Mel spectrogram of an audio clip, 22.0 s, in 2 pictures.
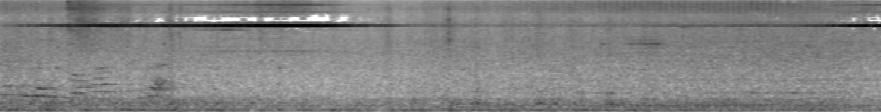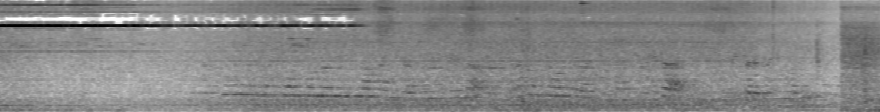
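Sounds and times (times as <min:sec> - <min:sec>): train wheels rumbling on rails: 0:00.0 - 0:12.0, 0:13.2 - 0:22.0
thin high whistle: 0:10.2 - 0:15.6.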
